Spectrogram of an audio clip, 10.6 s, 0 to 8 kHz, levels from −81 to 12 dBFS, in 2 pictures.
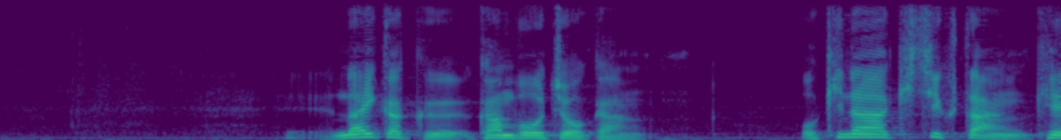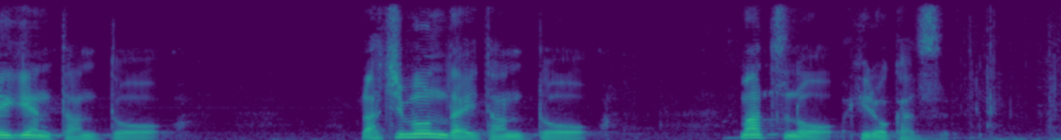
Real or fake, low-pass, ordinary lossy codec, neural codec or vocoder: real; none; none; none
